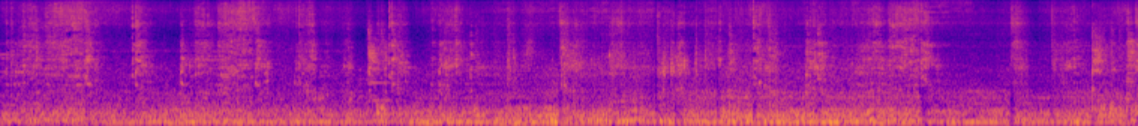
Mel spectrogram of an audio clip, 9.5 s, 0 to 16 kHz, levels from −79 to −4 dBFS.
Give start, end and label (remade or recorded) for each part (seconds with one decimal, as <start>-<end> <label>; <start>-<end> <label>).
0.0-4.0 recorded; 4.0-6.0 remade; 6.0-7.7 recorded; 7.7-8.9 remade; 8.9-9.5 recorded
